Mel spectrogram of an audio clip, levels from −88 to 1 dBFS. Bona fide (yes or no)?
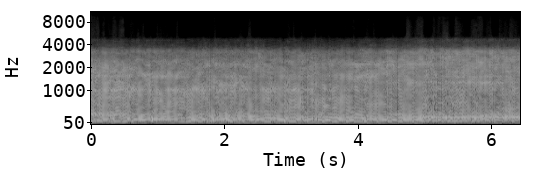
no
